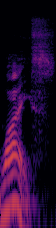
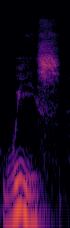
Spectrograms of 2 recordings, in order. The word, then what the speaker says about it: Weiss: spoken in this home they dropped the second s and started pronouncing the name whis instead of weiss so the correct pronunciation american pronunciation would be weiss but we pronounce it whis and i believe it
